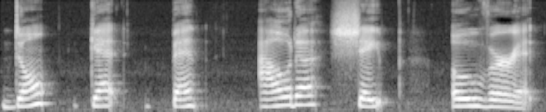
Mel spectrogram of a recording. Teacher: All of these T's are what we call stopped T's. So it's not wrong to say don't get bent, but when you hear fast American English speakers, you're gonna hear them stop the T in their mouth.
